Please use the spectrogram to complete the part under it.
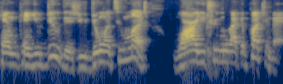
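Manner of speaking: ordinary delivery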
